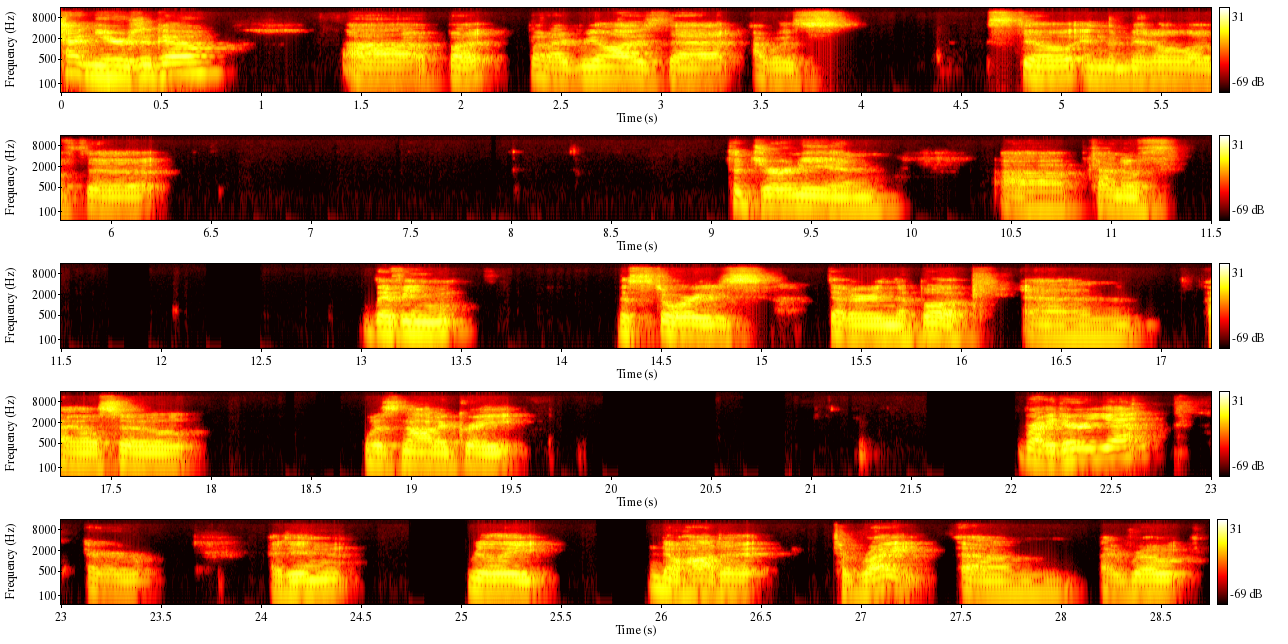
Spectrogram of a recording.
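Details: Adult man who stutters, pattern mostly blocks; stuttering.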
